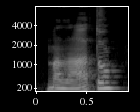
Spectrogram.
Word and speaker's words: malato: Donc, dans le premier exemple, malato, vous avez un accent sur la deuxième syllabe.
